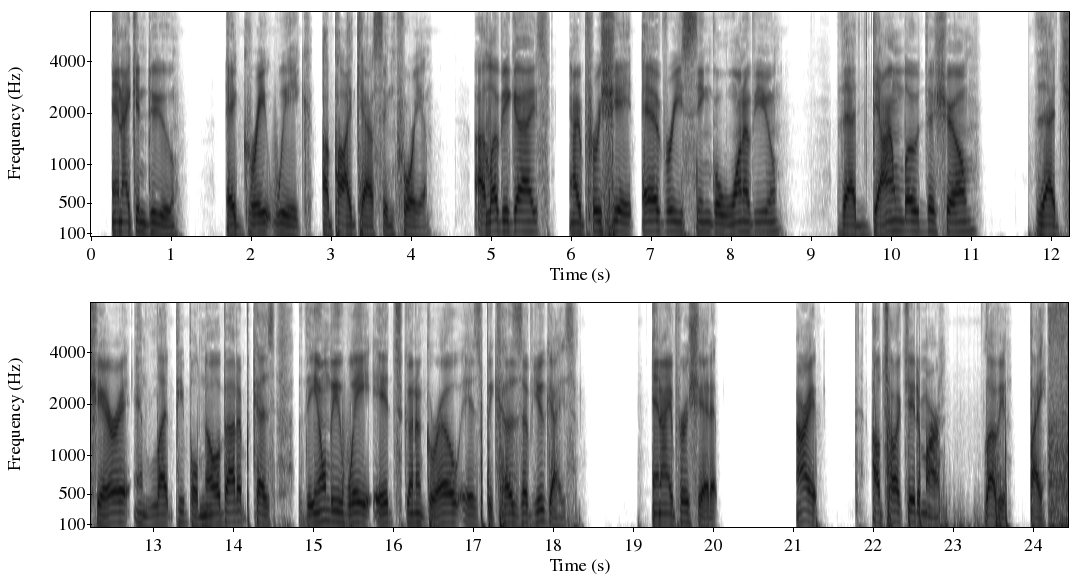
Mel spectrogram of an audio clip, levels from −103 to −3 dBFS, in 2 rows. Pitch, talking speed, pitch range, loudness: 125 Hz, 150 wpm, 110-130 Hz, -16 LUFS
